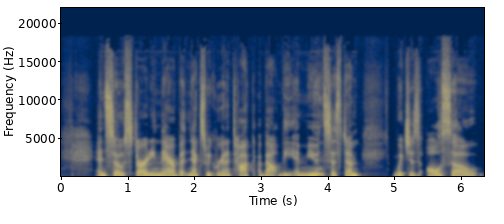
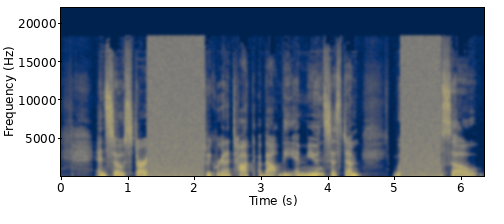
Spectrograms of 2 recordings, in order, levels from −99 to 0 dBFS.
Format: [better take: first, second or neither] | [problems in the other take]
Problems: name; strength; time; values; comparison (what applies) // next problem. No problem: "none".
first | audio cutting out; filled with static; at 1.5 s for 1 s and at 5 s for 0.5 s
